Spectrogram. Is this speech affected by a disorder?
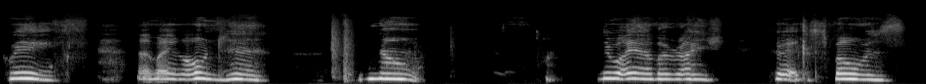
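Yes: speech impediment; disabled.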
